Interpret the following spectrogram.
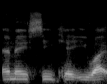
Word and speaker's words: Mackey: Last name is spelled Mackey. It's almost like Mickey, right?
